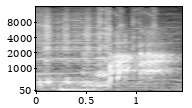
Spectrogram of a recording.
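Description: A dog, Goddard from Jimmy Neutron, gives a quick run of short, sharp barks, bunched together over roughly a second against a faint background hum.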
